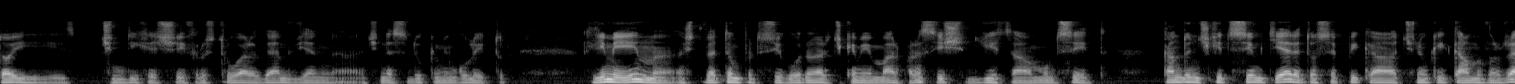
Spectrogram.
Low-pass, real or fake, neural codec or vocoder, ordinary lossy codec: none; real; none; none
